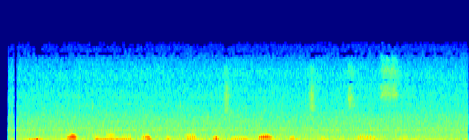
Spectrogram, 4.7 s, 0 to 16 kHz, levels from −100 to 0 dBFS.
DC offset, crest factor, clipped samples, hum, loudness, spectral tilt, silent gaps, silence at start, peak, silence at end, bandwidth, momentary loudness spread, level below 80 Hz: under 0.1%; 22 dB; under 0.1%; none; -33 LUFS; -6 dB/octave; none; 0.05 s; -10 dBFS; 0 s; 11 kHz; 10 LU; -50 dBFS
